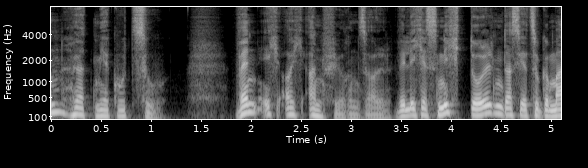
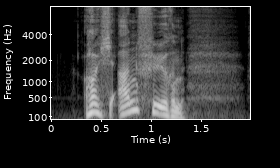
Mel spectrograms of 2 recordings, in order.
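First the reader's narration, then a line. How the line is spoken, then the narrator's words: Calling out. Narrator (German): rief Robin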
